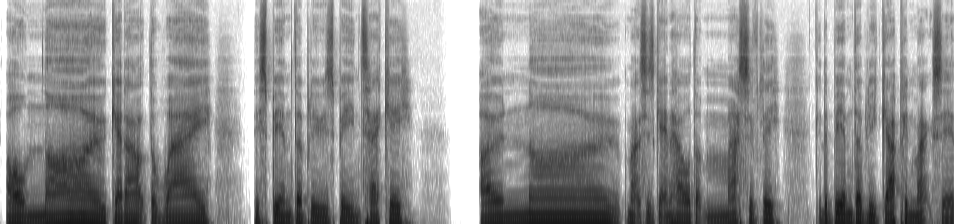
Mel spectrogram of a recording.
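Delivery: loud, drawn-out cries of dismay; dismayed race reaction. Real, not acted. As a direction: call out in real alarm as the leader gets blocked. Reacts live to car blocking Max.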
